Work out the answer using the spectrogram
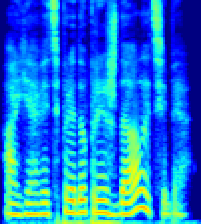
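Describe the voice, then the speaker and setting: A woman voicing a sardonic female ghost of a dead woman, speaking low and mocking, in an audiobook. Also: fairly even intonation, normal speed, warm tone, no echo, clean studio sound. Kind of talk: audiobook character voice.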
